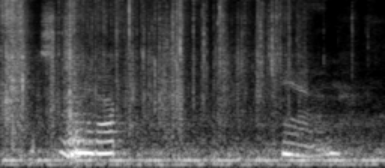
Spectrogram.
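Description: Crinkling plastic as a package of thawed phyllo dough is opened in a home kitchen while making baklava, soft rustles and crackles under a person speaking.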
